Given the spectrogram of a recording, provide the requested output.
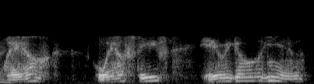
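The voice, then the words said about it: Ronald Reagan impression. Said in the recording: “I want to give you my impression of Ronald Reagan ... That is good. That is pretty good ... That was very good, Reagan.”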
